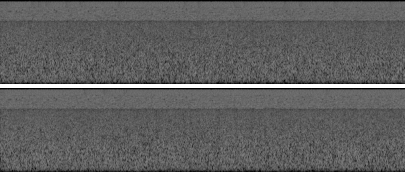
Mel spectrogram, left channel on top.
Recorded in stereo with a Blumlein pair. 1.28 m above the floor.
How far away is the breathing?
I don't hear breathing.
